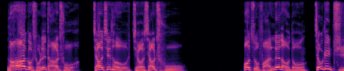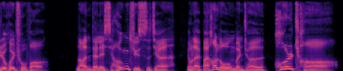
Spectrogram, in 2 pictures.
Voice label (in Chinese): 男 四川话 中老年; 大厨不下厨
